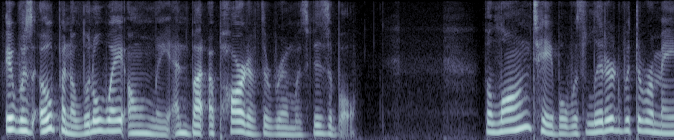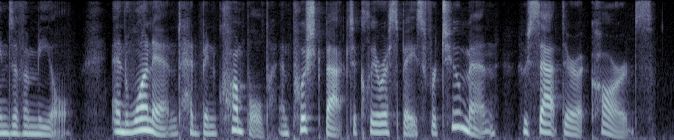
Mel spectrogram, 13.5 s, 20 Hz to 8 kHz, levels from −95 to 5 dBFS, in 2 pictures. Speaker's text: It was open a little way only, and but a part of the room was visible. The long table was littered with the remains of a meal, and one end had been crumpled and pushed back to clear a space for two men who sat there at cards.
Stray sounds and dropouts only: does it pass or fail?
pass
